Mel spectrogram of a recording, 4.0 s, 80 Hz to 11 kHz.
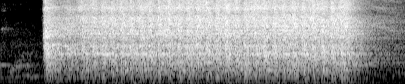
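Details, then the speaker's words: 2006 Buick Lucerne 3.8, died in shop after fuel line repairs, no codes: steady even cranking about three seconds with no firing; scan shows no crank, cam or injector signal; failed dual Hall-effect crank sensor, replaced. "Well, it's pretty obvious that there's no crank signal and no cam signal and no injector pulse width."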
